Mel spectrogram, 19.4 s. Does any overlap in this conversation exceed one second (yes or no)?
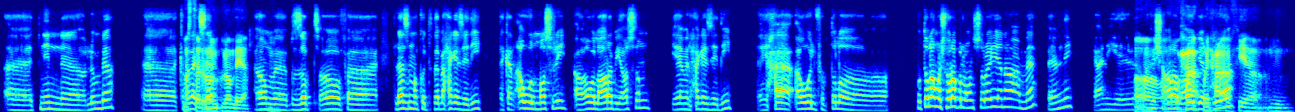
yes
